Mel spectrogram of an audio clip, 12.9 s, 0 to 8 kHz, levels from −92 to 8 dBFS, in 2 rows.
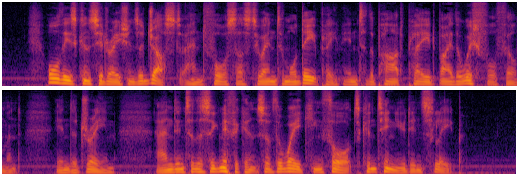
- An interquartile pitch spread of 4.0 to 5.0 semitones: No, average, 3.6 semitones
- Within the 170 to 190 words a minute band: No, average, 160 wpm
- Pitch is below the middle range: Yes, very low, 85 Hz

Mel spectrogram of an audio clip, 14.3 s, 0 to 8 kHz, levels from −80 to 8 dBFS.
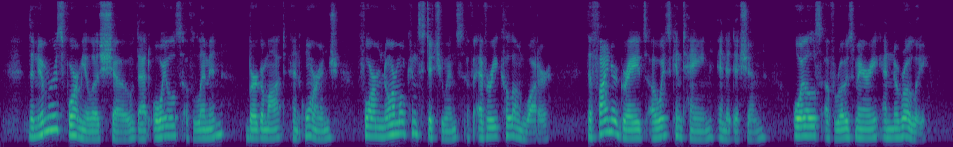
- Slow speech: Yes, slow, 125 wpm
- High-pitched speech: No, low, 130 Hz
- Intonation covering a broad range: No, average, 3.7 semitones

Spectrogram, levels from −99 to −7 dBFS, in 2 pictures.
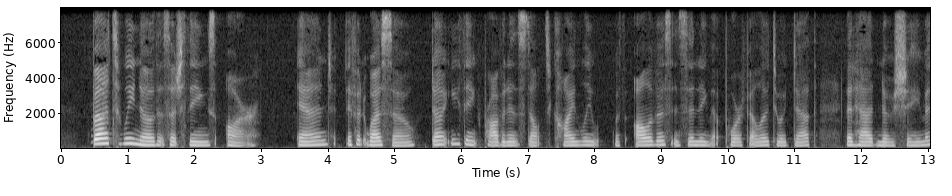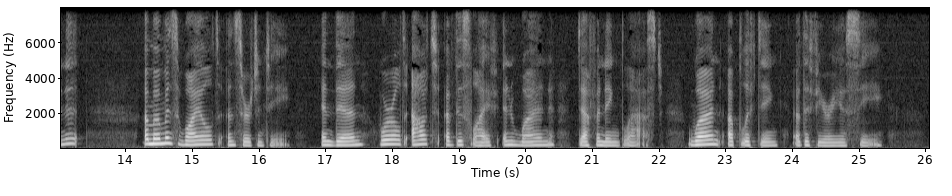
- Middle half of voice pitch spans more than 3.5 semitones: No, average, 3.0 semitones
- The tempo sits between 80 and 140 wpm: Yes, slow, 135 wpm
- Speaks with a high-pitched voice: Yes, high, 200 Hz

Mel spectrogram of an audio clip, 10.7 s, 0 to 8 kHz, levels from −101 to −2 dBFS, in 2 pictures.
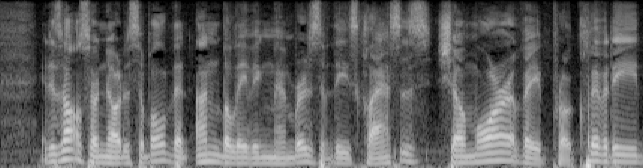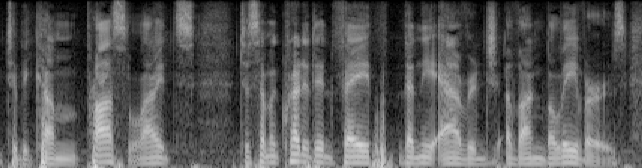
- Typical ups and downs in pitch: Yes, average, 4.2 semitones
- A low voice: Yes, low, 105 Hz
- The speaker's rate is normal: Yes, average, 150 wpm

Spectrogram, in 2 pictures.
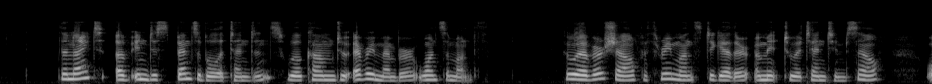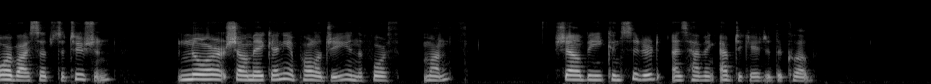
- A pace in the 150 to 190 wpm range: No, average, 140 wpm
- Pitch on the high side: Yes, high, 205 Hz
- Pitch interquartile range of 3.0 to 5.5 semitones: No, narrow, 2.6 semitones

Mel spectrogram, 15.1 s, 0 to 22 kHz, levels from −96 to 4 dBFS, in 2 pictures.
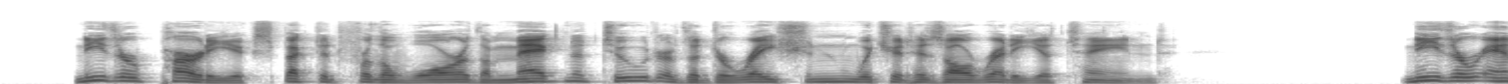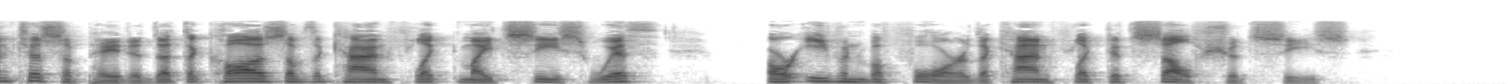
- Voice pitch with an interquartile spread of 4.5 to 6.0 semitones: No, average, 4.0 semitones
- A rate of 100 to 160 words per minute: Yes, average, 140 wpm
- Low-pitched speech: Yes, low, 115 Hz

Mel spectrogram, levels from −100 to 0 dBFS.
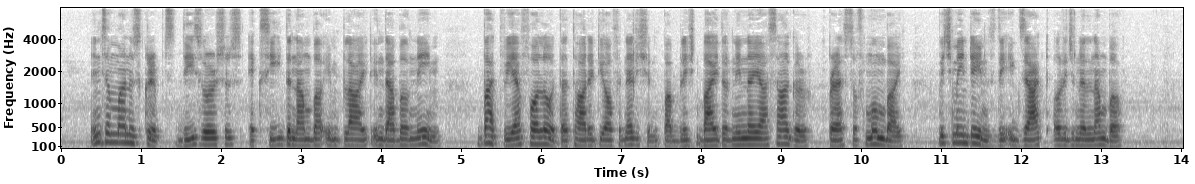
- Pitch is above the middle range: No, low, 125 Hz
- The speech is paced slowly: No, average, 155 wpm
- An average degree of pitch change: Yes, average, 3.4 semitones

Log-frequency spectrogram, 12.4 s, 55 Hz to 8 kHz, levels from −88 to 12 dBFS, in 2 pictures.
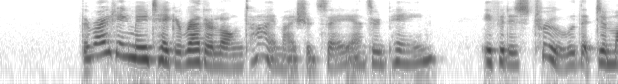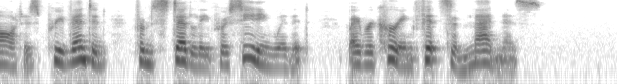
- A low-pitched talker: No, high, 200 Hz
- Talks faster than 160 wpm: Yes, average, 170 wpm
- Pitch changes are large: No, average, 4.9 semitones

